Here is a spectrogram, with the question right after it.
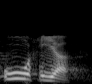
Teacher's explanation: वाउ साकिन से पहले पेश आ गया, वाउ मुद्दा है, एक खींच कर अदा करेंगे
